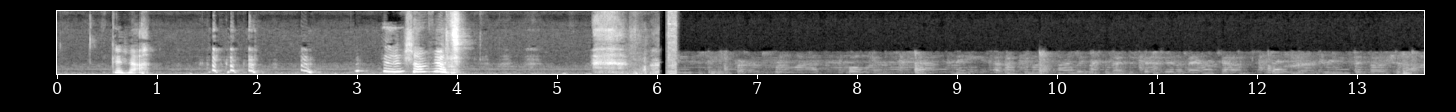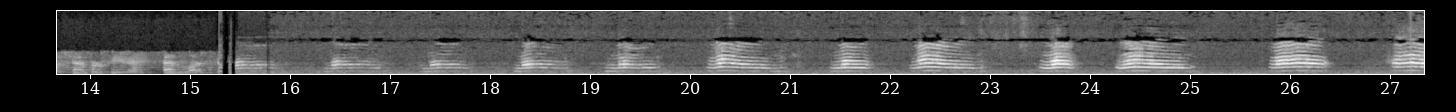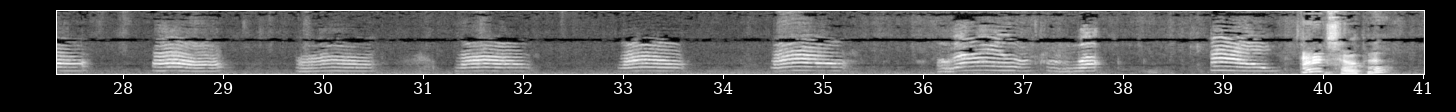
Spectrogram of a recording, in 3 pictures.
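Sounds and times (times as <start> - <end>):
cat meowing: 15.5 - 25.1, 25.8 - 26.4, 27.0 - 27.7, 29.7 - 30.6, 31.4 - 32.1, 33.0 - 33.7, 34.5 - 35.4, 36.1 - 37.9, 38.8 - 39.6.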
